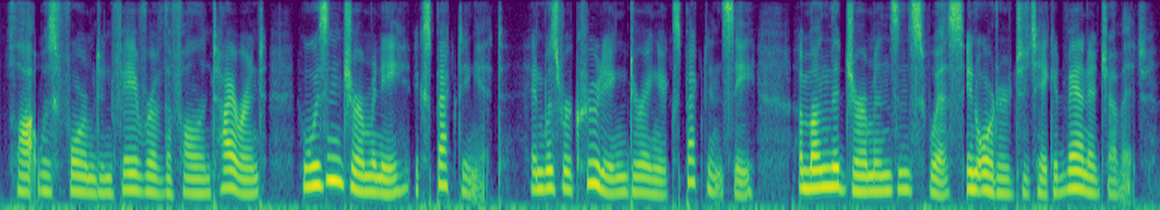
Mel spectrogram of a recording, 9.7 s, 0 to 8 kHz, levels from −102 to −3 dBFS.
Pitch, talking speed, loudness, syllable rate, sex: 190 Hz, 205 wpm, -18 LUFS, 6.1 syllables/s, female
